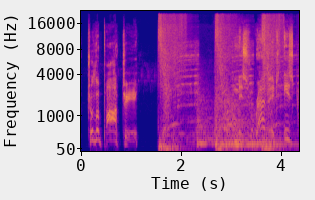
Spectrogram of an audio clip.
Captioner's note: thudding, mechanical whirring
